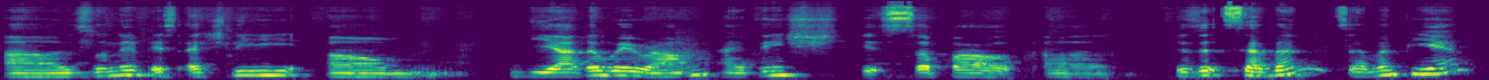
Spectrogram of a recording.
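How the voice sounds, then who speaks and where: A woman's voice: sits low, lively intonation, normal speed. A woman hosting a casual interview on a video call, speaking hesitantly with many fillers. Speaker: host.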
